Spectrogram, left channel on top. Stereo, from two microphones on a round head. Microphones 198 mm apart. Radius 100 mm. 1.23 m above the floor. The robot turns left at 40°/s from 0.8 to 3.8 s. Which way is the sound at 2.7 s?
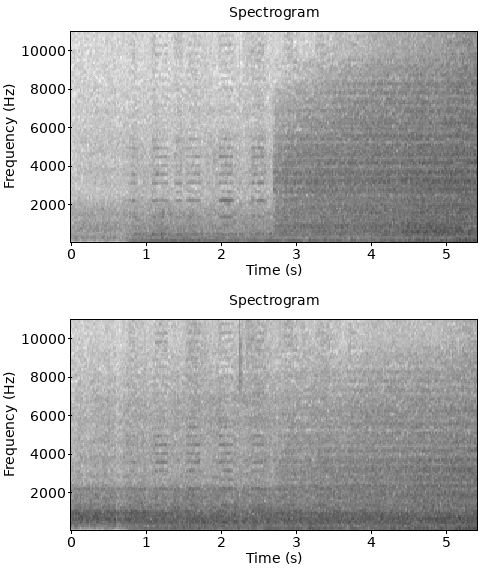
85° left.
